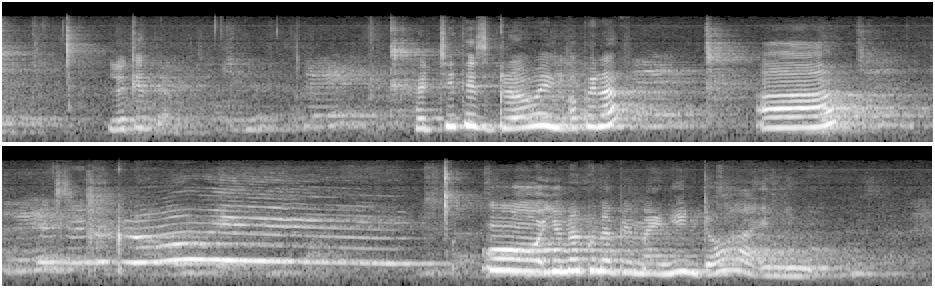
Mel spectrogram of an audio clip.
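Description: A woman talks playfully close by.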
